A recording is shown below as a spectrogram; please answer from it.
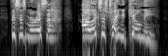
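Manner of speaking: piercing, shrill, full-volume, terrified shout. Reading a story where a recorded call for help plays: frightened shouting. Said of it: "The frightened voice that rings out".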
